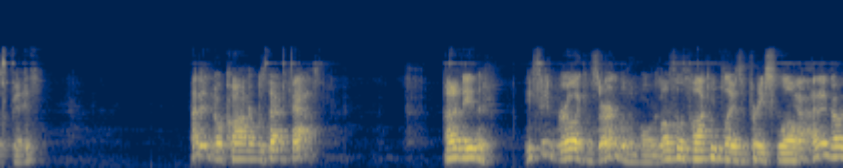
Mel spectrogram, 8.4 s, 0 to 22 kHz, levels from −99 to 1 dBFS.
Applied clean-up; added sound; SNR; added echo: neural mask model DeepFilterNet 3.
